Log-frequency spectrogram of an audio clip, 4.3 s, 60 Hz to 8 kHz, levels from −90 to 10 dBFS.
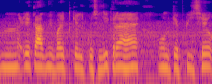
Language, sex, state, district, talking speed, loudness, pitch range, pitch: Hindi, male, Bihar, West Champaran, 155 wpm, -20 LUFS, 155-170 Hz, 165 Hz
